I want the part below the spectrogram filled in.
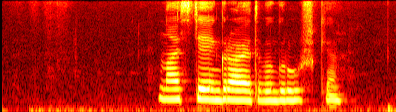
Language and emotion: Russian, neutral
